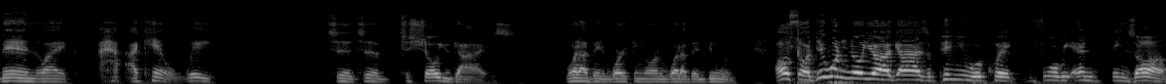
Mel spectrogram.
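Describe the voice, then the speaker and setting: Very wide pitch swings mark the speech of a man with an American accent. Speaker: livestream host and financial coach. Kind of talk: casual livestream talk to chat. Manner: stutters at times; animated.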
